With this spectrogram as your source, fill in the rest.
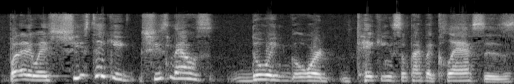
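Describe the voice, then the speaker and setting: Noticeable noise sits in the background. The talking proceeds very slowly. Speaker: anime reviewer. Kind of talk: casual talk to camera. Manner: casual, rambling.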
